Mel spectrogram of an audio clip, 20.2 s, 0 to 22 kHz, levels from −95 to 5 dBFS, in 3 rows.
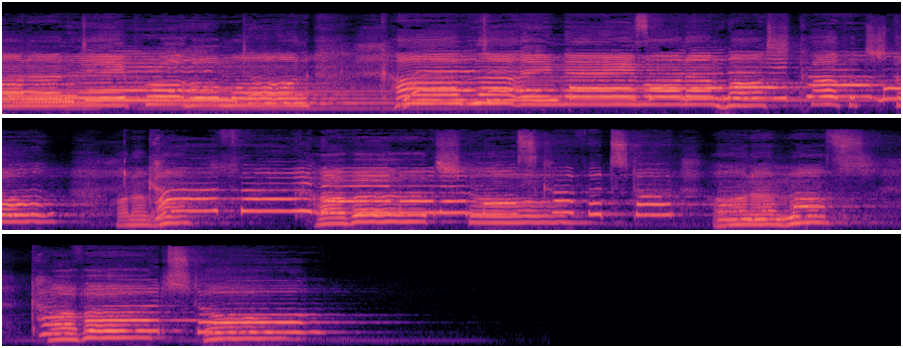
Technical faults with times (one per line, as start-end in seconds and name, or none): none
